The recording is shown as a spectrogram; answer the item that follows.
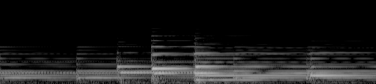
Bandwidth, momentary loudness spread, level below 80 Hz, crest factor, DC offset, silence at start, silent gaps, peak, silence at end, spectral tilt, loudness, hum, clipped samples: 5.4 kHz; 13 LU; -56 dBFS; 16 dB; under 0.1%; 0 s; none; -12 dBFS; 0 s; -9.5 dB/octave; -28 LUFS; none; under 0.1%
